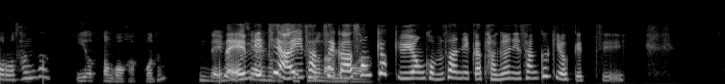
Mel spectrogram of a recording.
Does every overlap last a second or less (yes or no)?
no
